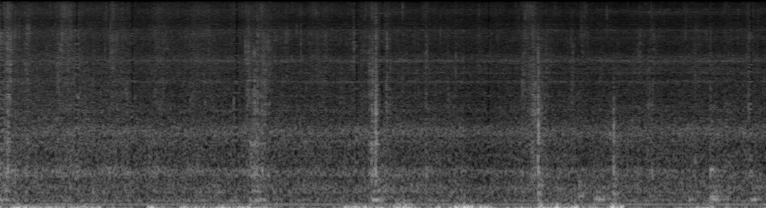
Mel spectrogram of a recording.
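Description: A silicone spatula stirring and scraping a sticky sugar, butter and syrup mixture around a stainless steel saucepan, with a few sharp taps against the pan, over a loud uneven low rumble.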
